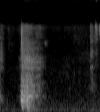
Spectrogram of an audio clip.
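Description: A single short, muffled cough from behind a hand, about half a second in.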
